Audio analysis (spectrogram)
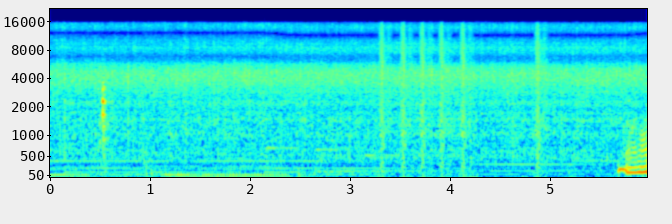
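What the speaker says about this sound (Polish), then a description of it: "Może jak wyjdę do gry i wejdę, to się przestanie skwierczyć tam." Food sizzles steadily in a pan in the video game Cooking Simulator, a soft continuous frying hiss with a few faint clicks and taps near the end, no talking.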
